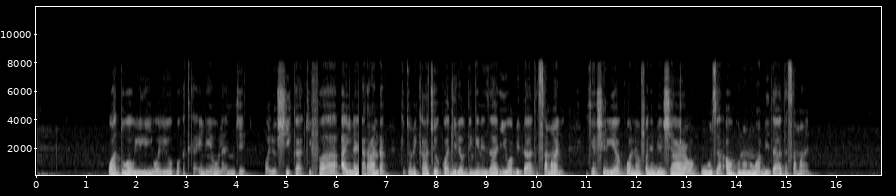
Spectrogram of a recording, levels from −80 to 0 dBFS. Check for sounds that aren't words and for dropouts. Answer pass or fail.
fail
